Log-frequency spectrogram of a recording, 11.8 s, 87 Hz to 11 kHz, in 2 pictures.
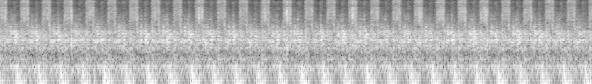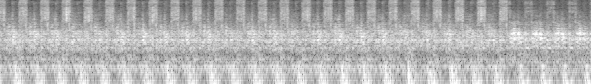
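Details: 1926/7 National 5V petrol-paraffin single-cylinder engine after new piston rings, running on petrol off load with Cox Atmos carburettor nearly shut: slow, steady thump a bit over two beats a second, no knock; running cleanly.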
